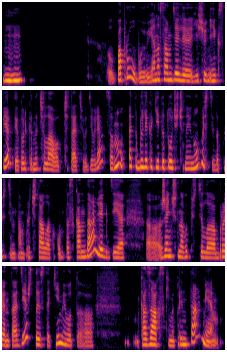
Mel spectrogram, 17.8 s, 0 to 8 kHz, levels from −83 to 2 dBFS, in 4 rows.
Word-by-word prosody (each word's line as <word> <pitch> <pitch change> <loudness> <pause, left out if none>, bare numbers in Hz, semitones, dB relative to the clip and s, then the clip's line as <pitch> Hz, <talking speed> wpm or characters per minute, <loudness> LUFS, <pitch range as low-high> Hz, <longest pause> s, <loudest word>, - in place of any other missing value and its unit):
Мгм. 215 +1 +8 1.7
Э, - - -6
попробую. 225 - +1
Я 195 +7 -1
на 235 - +3
самом 235 0 +2
деле 210 -4 +4
ещё 195 +4 -2
не 205 -1 0
эксперт, 260 - -2
я - - -2
только 195 +1 -5
начала 190 -2 -1
вот 150 0 -6
читать 150 0 -6
и - - -11
удивляться. 205 - -6
Ну, 300 +2 +2
это 290 -3 0
были 260 +2 +5
какие-то 245 -2 0
точечные 230 -3 0
новости. 285 - -1
Допустим, 205 -7 -9
там 160 -1 -9
прочитала 175 -2 -2
о - - -7
каком-то 175 +3 -10
скандале, 200 - +2
где, 180 -4 -2 0.4
э, - - -5
женщина 220 -4 +1
выпустила 180 -3 -2
бренд 185 -1 -1
одежды 210 - 0
с 200 - -8
такими 240 +8 +3
вот, 185 -1 -5
э, - - -7 0.8
м, 300 +1 -10
казахскими 205 - +3
принтами, 230 - +2
м. - - -6
205 Hz, 145 wpm, -25 LUFS, 180-235 Hz, 1.7 s, Мгм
